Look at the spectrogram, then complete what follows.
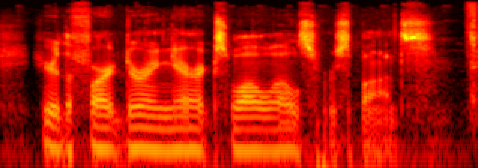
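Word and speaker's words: Swalwell: Sal Swallwell. Swallwell.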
